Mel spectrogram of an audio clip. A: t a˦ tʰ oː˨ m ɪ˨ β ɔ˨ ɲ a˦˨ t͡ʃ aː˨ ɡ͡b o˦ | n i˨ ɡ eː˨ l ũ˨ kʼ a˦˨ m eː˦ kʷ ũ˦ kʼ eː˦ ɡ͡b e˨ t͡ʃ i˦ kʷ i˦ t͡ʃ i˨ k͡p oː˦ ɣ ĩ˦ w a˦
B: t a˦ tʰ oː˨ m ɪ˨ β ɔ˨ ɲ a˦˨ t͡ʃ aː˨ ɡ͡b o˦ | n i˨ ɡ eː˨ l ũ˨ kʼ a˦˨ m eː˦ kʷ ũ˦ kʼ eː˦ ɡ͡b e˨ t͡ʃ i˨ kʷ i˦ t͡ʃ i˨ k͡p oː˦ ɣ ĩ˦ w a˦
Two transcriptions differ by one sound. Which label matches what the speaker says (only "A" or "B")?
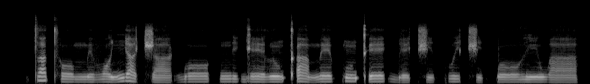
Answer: B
